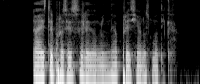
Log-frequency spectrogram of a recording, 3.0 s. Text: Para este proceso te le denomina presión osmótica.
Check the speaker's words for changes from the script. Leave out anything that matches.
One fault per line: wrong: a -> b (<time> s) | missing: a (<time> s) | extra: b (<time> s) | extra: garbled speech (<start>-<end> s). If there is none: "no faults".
wrong: Para -> A (0.5 s)
wrong: te -> se (1.2 s)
